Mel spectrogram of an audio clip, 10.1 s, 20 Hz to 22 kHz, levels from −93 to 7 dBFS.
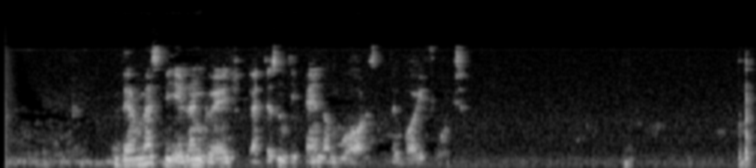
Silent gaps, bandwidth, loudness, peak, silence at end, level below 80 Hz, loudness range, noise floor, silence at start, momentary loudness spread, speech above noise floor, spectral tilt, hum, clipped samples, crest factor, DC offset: none; 7.4 kHz; -23 LUFS; -6 dBFS; 0.05 s; -62 dBFS; 17 LU; -64 dBFS; 0.05 s; 23 LU; 41 dB; -5.5 dB/octave; none; under 0.1%; 20 dB; under 0.1%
